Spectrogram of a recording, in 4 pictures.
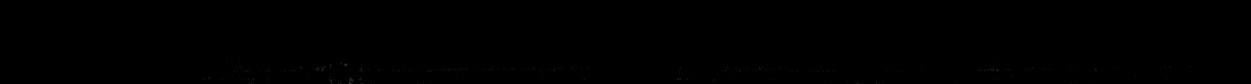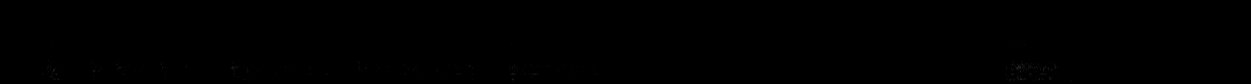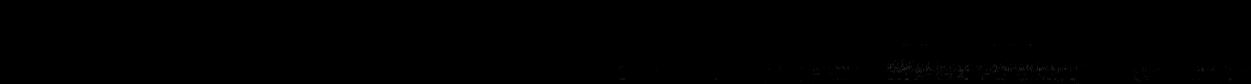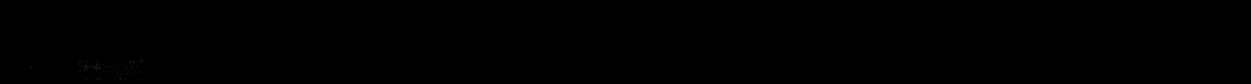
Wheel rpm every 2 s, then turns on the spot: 0, 150, 150, 80, 160, 140, 20, 20, 20, 10, 0, 30, 0, 0, 0, 10, 90, 120, 110, 60, 0, 0, 0, 10, 20.
12-18 46-50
